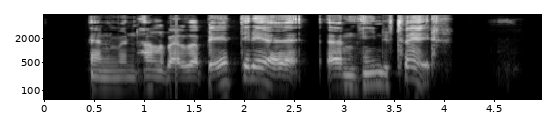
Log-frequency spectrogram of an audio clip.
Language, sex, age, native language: Icelandic, male, 30-39, Icelandic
